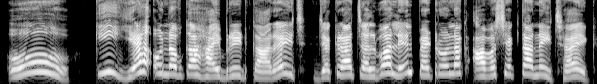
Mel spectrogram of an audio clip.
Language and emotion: Maithili, surprised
